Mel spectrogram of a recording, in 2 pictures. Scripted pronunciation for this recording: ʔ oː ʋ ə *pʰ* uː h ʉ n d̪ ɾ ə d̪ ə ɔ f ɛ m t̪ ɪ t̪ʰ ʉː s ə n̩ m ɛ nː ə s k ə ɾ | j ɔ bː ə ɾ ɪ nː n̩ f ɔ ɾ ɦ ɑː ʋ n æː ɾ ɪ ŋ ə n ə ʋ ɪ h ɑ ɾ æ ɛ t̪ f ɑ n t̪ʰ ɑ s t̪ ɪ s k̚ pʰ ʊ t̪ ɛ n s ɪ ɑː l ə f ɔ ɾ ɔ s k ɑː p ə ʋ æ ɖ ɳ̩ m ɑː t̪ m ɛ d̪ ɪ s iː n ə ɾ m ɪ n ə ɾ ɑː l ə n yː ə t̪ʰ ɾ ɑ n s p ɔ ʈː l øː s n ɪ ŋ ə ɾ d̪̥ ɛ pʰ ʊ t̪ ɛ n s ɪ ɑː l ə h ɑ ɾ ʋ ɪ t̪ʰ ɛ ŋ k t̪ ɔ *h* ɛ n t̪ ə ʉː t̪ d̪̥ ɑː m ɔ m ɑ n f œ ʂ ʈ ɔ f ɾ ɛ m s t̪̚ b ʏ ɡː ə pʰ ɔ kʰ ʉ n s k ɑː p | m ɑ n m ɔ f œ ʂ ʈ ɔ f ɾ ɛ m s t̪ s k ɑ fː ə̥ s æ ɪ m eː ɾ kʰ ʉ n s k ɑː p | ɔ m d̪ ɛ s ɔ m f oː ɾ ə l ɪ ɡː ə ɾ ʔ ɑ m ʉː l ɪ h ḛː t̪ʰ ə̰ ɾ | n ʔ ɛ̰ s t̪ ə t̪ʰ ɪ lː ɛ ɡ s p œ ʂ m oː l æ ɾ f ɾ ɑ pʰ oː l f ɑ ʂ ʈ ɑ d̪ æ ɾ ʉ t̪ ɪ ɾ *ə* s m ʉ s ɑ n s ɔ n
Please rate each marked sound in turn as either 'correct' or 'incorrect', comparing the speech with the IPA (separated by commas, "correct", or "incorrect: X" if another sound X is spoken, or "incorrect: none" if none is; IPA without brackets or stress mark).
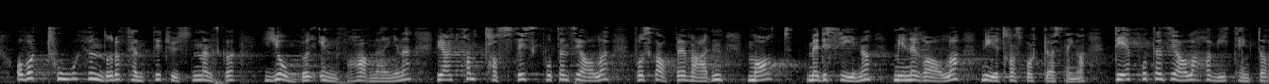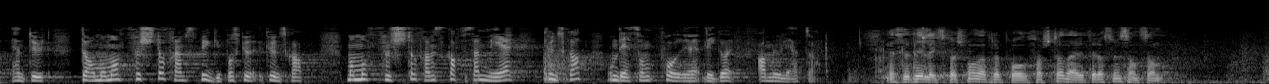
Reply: incorrect: ʈʰ, correct, incorrect: ɑ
